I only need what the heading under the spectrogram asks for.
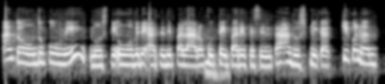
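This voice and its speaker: A woman's voice: medium pitch, fast. A woman from a cultural association, a radio guest, explaining an upcoming commemoration steadily. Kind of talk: casual interview explanation.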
